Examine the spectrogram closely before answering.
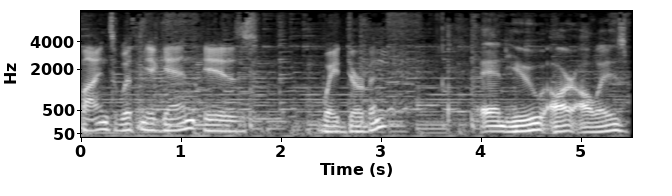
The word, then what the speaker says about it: Wade: One syllable. Okay, just Wade.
